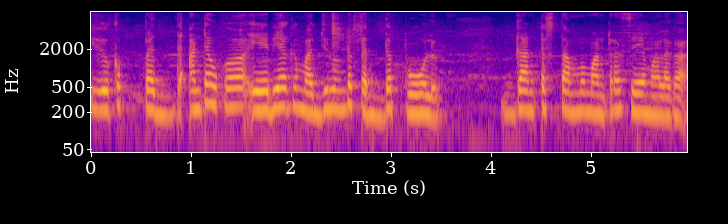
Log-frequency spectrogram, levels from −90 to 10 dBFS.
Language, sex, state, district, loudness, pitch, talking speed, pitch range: Telugu, female, Andhra Pradesh, Visakhapatnam, -15 LUFS, 220 Hz, 150 wpm, 195-235 Hz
